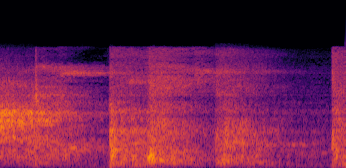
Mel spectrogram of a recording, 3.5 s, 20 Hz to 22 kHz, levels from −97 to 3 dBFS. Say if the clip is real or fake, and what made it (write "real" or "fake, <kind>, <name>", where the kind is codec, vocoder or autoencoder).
fake, autoencoder, DAC-VAE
